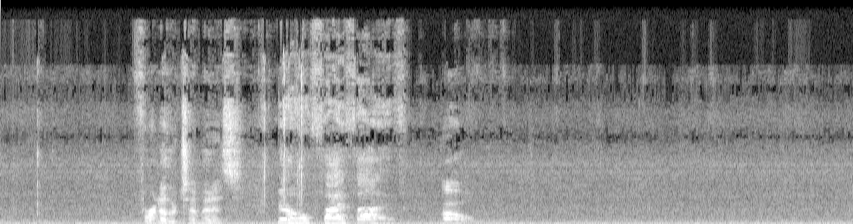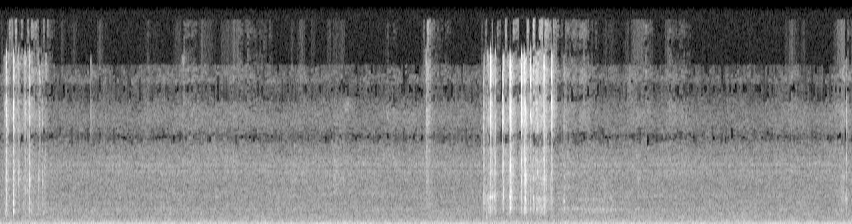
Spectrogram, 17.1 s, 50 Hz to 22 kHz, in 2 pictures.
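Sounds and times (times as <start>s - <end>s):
air fryer fan hum: 0.0s - 17.0s
handling clicks: 8.6s - 9.0s, 13.4s - 14.3s.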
